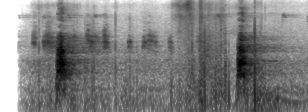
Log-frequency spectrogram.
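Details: Great Pyrenees dogs Moose and Molly, two deep barks about three seconds apart with quieter grumbling sounds between them.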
